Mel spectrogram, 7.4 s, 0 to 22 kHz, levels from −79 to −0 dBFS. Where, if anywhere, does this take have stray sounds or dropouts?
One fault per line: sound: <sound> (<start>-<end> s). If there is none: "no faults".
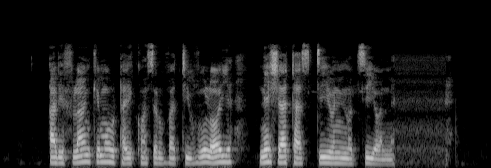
no faults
